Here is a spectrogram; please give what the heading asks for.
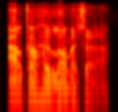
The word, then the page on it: alcoholometer: British English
